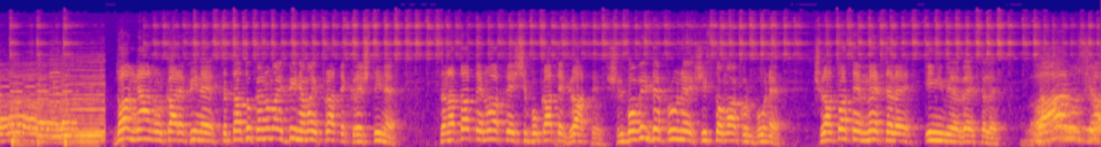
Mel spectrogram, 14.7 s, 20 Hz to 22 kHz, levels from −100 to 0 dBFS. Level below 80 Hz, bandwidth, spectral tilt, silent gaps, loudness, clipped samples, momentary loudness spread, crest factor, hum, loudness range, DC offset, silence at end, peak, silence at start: -58 dBFS; 18 kHz; -4.5 dB/octave; none; -18 LUFS; under 0.1%; 7 LU; 14 dB; none; 2 LU; under 0.1%; 0 s; -4 dBFS; 0 s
